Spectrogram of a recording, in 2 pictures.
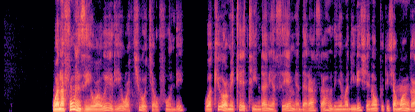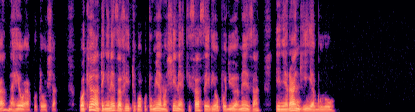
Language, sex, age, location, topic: Swahili, male, 25-35, Dar es Salaam, education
